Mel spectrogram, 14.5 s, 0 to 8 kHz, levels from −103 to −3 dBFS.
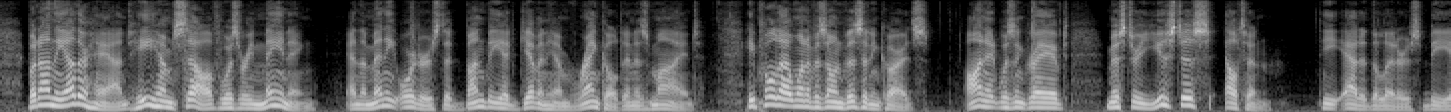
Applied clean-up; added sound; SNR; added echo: neural separator model SepFormer DNS4.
